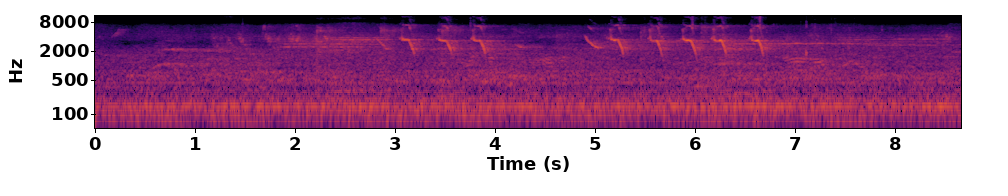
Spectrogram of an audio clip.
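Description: Bird calling: short, sharp notes that slide down in pitch, a quick run of three about three seconds in, then a run of six from about five seconds.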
